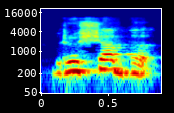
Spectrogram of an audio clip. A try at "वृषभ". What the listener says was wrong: Not Rishabh, Rishabha. the sound is different, therefore it will be different anta. Rishabh, when you say, it becomes Ukaranta. Rishabha.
